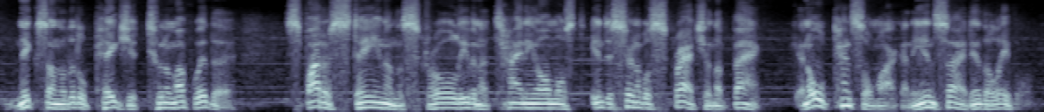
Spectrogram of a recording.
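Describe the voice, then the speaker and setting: A man's voice: fairly low pitch, natural voice. An actor playing a wry, hard-boiled male insurance investigator, narrating and talking in a 1950s radio drama. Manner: laconic, wry first-person narration.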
